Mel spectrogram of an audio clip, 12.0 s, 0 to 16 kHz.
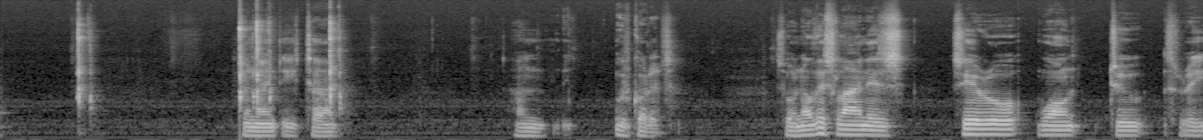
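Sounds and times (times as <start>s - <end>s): computer keyboard keystroke: 0.8s - 1.0s.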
